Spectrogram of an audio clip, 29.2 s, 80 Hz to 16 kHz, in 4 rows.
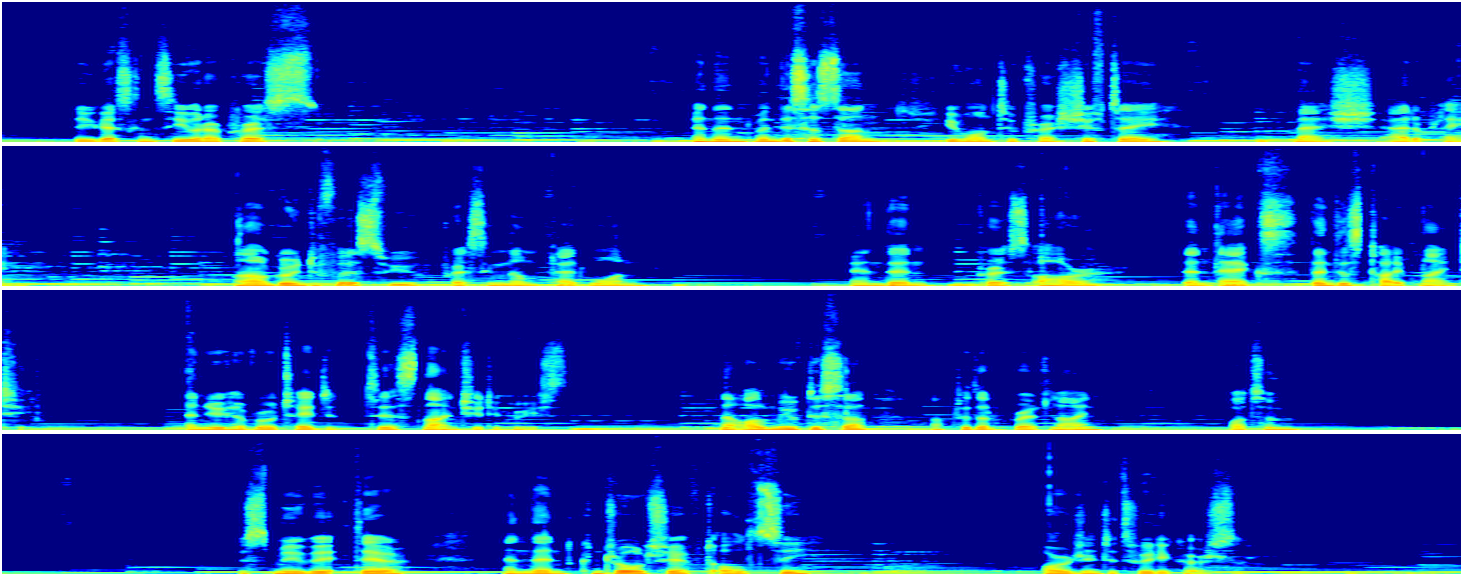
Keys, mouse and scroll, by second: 1.1 n, 5.3 shift+a, 10.0 KP_1, 12.5 r, 16.9-20.5 middle drag.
